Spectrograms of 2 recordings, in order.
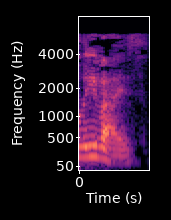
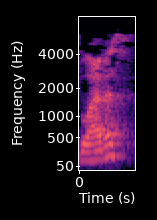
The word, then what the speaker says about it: Levis: Will Levis. It's Levis. Well, we'll go with Levis. Like Levis. I'm bilingual, so I apologize. I'm sorry. I just learned this week because I was saying it wrong too.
